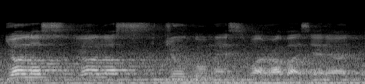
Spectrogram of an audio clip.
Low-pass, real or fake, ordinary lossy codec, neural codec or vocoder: 7.2 kHz; real; none; none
